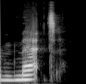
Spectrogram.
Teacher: The tongue body is located midway between the mid and low positions. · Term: epsilon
